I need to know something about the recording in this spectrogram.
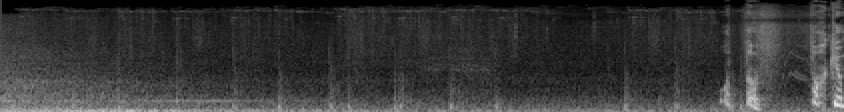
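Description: Heavy armoured footsteps run across a stone floor.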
